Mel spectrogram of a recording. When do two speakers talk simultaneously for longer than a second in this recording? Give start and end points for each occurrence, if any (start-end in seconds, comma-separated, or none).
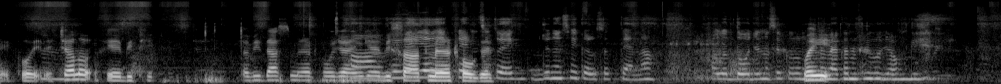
3.5-4.9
